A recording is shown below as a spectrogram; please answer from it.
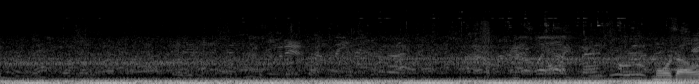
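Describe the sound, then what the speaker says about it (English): Dogs bark at an outdoor overland vehicle expo, short yips and barks over a constant crowd murmur and engine-like rumble, with people talking nearby. "More dogs."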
